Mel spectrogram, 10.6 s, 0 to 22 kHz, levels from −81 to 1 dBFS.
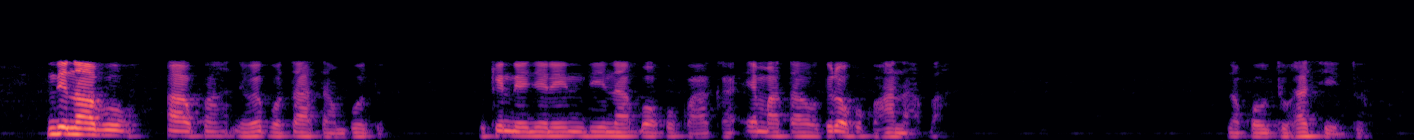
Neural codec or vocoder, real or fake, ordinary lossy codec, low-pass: none; real; none; 3.6 kHz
